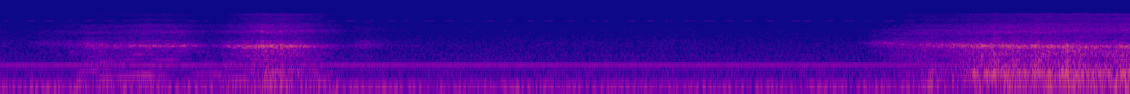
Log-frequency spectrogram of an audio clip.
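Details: Snoring during sleep recorded with the SnoreLab phone app: two rough, rattling breaths several seconds apart over a steady low electrical hum; snoring.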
